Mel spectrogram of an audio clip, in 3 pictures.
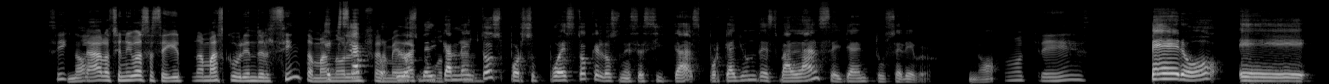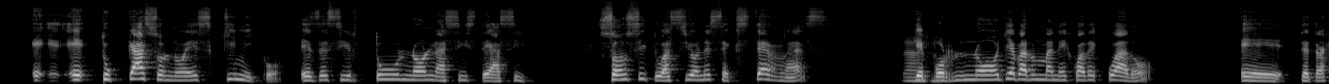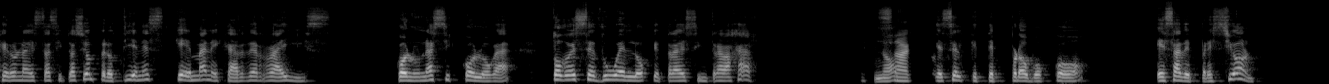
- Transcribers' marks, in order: tapping
- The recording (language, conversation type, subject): Spanish, podcast, ¿Cuándo decides pedir ayuda profesional en lugar de a tus amigos?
